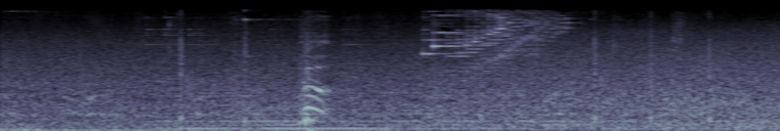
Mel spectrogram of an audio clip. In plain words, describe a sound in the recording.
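A pair of doors swings open.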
